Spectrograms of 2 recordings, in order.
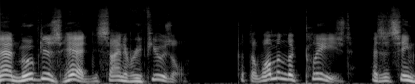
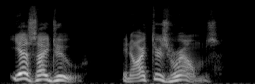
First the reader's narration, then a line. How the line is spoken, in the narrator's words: he answered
